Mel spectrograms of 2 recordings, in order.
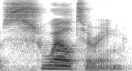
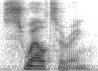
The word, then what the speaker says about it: sweltering: our pronunciation quickly so our stress in this word is on the first syllable here sweltering so sweltering small stress there sweltering our next word this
